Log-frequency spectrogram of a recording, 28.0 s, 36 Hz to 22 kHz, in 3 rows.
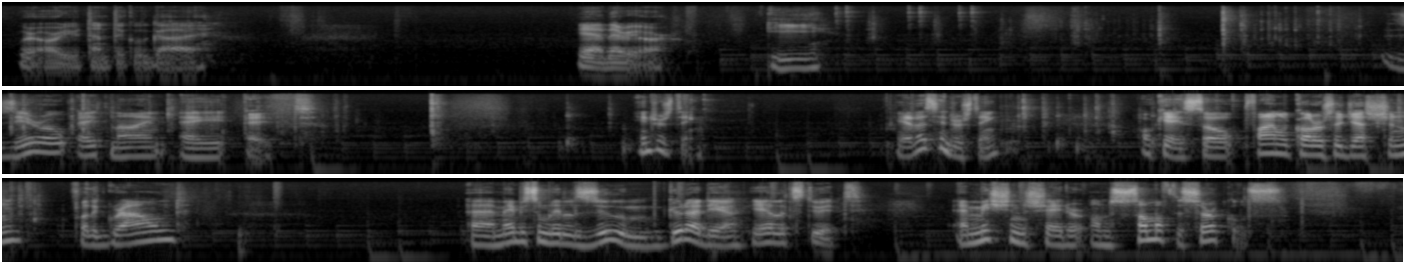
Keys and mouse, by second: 5.6 click, 13.2 middle click, 14.0 click, 15.5 shift+click, 15.7 middle click, 16.1 alt+a, 16.4 click, 16.7 ctrl+s, 17.0 shift+click, 17.5 click, 18.5 alt+a, 18.8 ctrl+s, 19.2 click.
